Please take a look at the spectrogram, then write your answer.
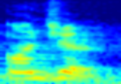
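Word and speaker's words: connoisseur: वैसे तो इसका प्रोनाउंसिएशन होता है कॉन्जर, लेकिन हम लोग वैसे याद करने के लिए कह सकते हैं कौन कॉनॉइजियर, कौन नॉइज कर रहा है।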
